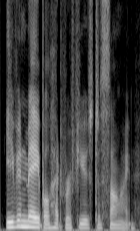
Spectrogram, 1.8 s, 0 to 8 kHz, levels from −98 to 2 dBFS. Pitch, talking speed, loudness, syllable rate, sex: 140 Hz, 205 wpm, -21 LUFS, 6.4 syllables/s, female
